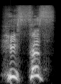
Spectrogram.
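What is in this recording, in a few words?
Voice limitbreak Japanese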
